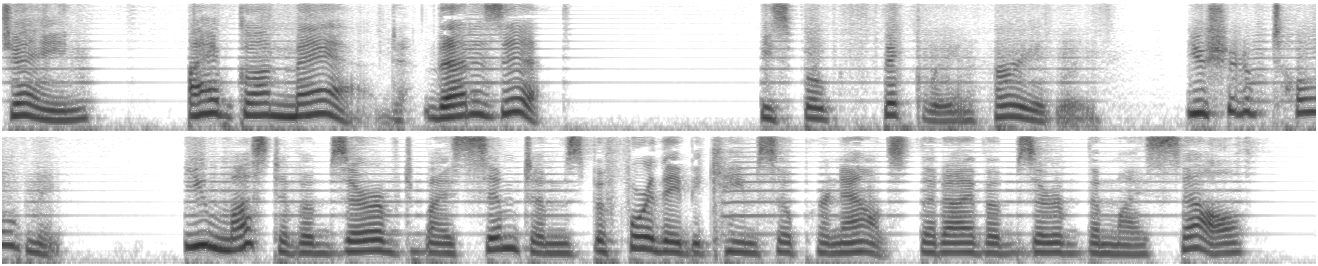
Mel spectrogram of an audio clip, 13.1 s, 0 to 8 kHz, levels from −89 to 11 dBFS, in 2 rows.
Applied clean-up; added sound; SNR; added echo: neural mask model RNNoise.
